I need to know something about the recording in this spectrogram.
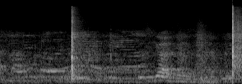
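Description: A single sharp hand slap about a third of the way in, one player striking the other's hands in a reaction slapping game, over low background voices.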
